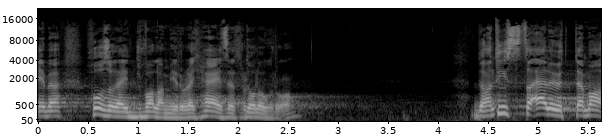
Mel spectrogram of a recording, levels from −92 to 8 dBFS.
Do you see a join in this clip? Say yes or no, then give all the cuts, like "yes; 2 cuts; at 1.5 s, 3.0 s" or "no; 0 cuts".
yes; 3 cuts; at 1.0 s, 2.1 s, 4.5 s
